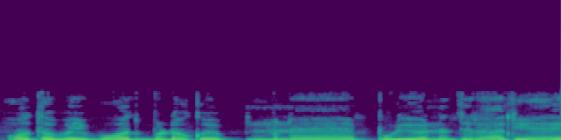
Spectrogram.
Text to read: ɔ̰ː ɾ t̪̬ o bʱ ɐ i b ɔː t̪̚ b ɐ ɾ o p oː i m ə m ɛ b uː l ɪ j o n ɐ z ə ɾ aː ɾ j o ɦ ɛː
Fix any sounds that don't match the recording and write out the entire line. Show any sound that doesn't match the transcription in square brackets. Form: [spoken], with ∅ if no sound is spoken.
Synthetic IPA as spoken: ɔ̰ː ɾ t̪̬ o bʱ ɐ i b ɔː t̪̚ b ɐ [ɽ] o [k] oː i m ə [n] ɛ [p] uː l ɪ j o n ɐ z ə ɾ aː ɾ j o ɦ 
